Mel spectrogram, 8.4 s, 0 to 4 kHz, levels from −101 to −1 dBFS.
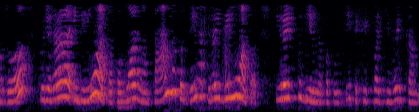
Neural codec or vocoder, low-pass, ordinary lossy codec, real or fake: none; 3.6 kHz; MP3, 16 kbps; real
